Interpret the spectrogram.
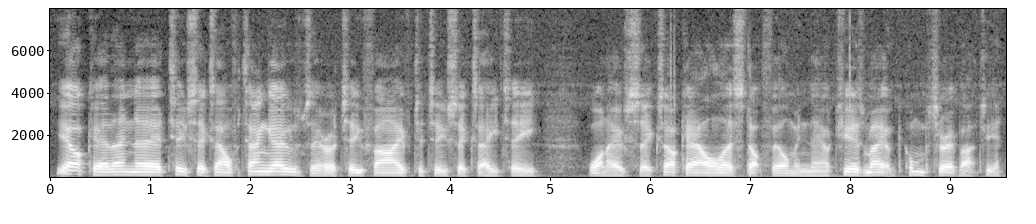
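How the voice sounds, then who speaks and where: A man's voice: mid-range voice, steady tone, moderate pace, a little hiss or hum. A man with an English accent chatting casually and informally as a radio hobbyist, in a matter-of-fact way. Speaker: CB radio hobbyist filming a radio test. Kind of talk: casual two-way radio chat.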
